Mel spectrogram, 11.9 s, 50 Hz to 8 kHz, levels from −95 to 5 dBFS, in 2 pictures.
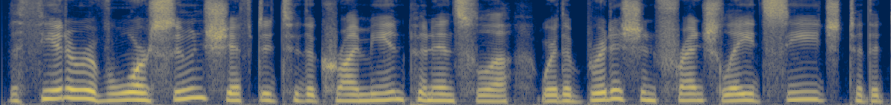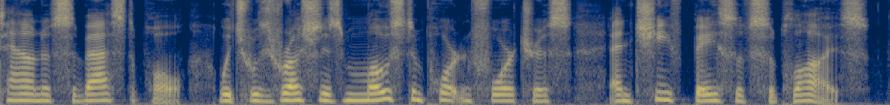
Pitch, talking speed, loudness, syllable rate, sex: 185 Hz, 165 wpm, -19 LUFS, 4.5 syllables/s, female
